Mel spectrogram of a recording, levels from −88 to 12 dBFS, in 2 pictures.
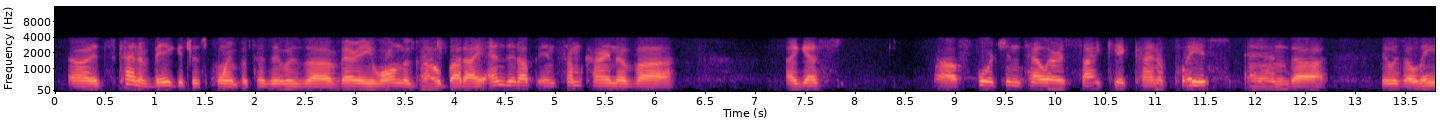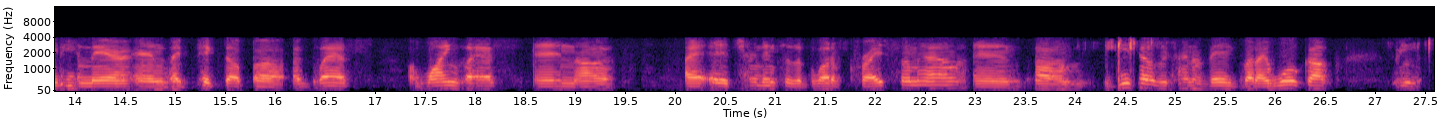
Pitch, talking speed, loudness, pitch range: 125 Hz, 165 wpm, -19 LUFS, 115-140 Hz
